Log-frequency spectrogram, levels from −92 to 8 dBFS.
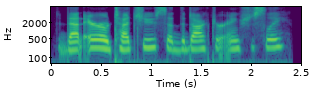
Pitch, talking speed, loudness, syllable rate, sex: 215 Hz, 215 wpm, -18 LUFS, 5.6 syllables/s, female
